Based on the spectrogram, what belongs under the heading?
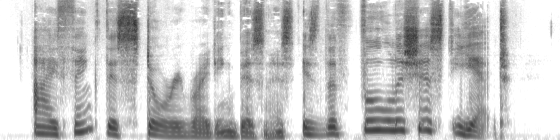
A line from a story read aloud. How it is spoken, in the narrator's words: scoffed Marilla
